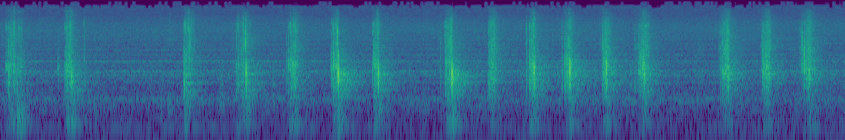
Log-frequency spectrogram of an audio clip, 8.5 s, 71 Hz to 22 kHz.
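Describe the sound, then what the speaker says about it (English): Knife chops through about eight green onions on a cutting board, roughly fifteen crisp, evenly paced thunks close up with no one talking. "I have about 8 green onions right here. So I'll slice them up."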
